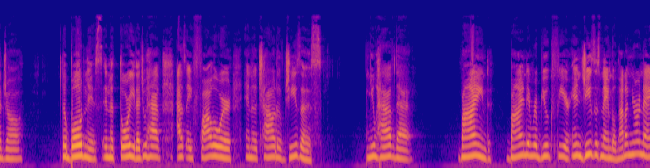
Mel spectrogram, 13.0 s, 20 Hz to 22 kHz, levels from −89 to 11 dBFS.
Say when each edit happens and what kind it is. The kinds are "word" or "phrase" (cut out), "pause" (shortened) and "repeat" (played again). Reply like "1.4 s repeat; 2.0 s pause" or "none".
none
